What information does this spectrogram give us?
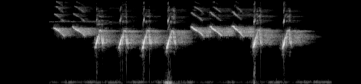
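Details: Cucak cungkok bulbul singing a lively, high-pitched song used to train competition birds: rapid sharp whistled notes sliding down, repeated about twice a second with varied phrasing, over a faint low hum.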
